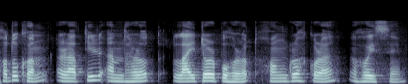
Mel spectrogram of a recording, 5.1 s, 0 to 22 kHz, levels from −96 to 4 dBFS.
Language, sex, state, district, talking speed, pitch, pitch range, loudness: Assamese, male, Assam, Sonitpur, 115 wpm, 145 Hz, 140-160 Hz, -19 LUFS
